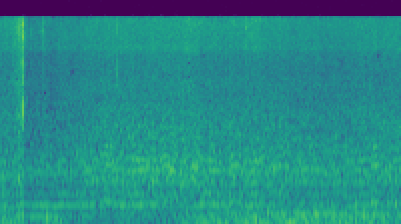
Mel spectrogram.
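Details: Bees give a thick, low, continuous buzz with a strong deep hum and a brighter overtone above it, growing slightly louder; a sharp knock near the start.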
